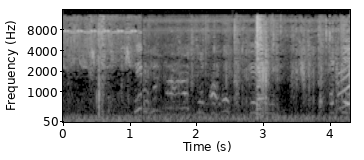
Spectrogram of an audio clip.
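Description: Faint children's voices chattering outdoors, short and wavering, with two sharp taps, one about half a second in and one near three seconds, over a low steady rumble.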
